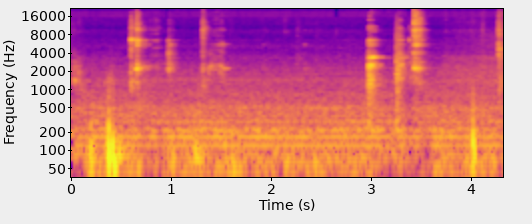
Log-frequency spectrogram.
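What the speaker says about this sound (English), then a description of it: "I kind of have like a rubber spatula that I'm using to kind of help me get all of that stuff mixed in" A spatula clinks against a bowl while black beans and garbanzo beans are mixed for veggie burgers. Several light, close clinks come in sparse clusters over a quiet background.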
